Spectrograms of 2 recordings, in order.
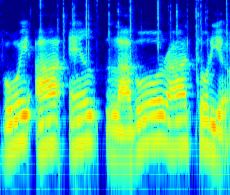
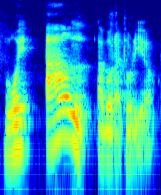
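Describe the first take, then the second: First: 'A' and 'el' are said as two words. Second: 'A' and 'el' merge into one syllable. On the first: The speaker calls it wrong. "No, you don't say a el" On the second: The speaker calls it right. "you say al"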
